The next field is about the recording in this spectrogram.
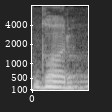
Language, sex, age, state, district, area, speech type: Goan Konkani, female, 18-30, Goa, Bardez, urban, read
